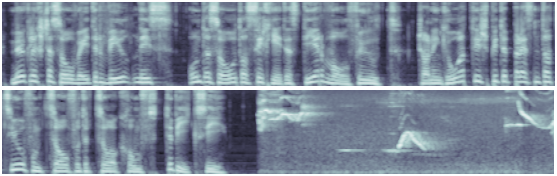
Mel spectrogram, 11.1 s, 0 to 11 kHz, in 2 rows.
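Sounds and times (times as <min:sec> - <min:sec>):
speech: 0:00.1 - 0:08.7
grey parrot chirping and whistling: 0:08.1 - 0:11.0.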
